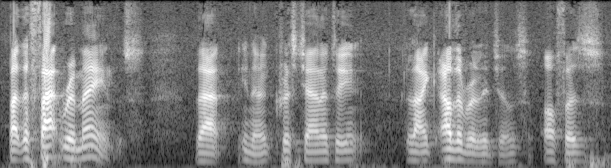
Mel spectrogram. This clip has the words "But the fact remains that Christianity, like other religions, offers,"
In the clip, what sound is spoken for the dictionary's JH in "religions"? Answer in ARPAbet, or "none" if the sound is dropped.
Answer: JH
